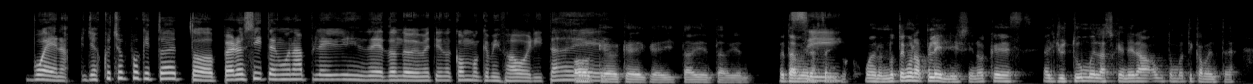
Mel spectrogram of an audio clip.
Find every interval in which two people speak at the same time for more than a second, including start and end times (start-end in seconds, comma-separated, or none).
none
